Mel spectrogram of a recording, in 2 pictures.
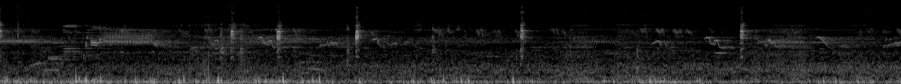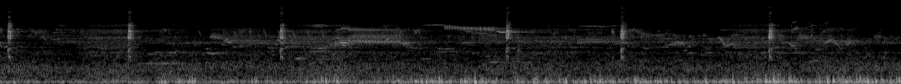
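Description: Wild songbirds calling: short sharp chips at roughly one a second, mixed with brief chirps, over a low steady rumble.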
